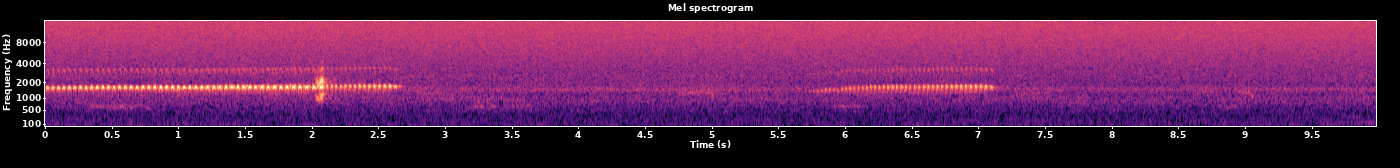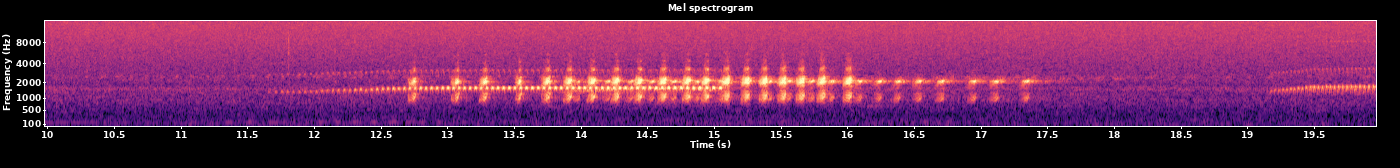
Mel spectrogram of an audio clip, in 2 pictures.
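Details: Tree frogs at a pond in North-East Italy on a mid-April night: a loud burst of rapid pulsed croaks lasting several seconds, set among long, steady, whistle-like trills of mole crickets that start and stop.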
